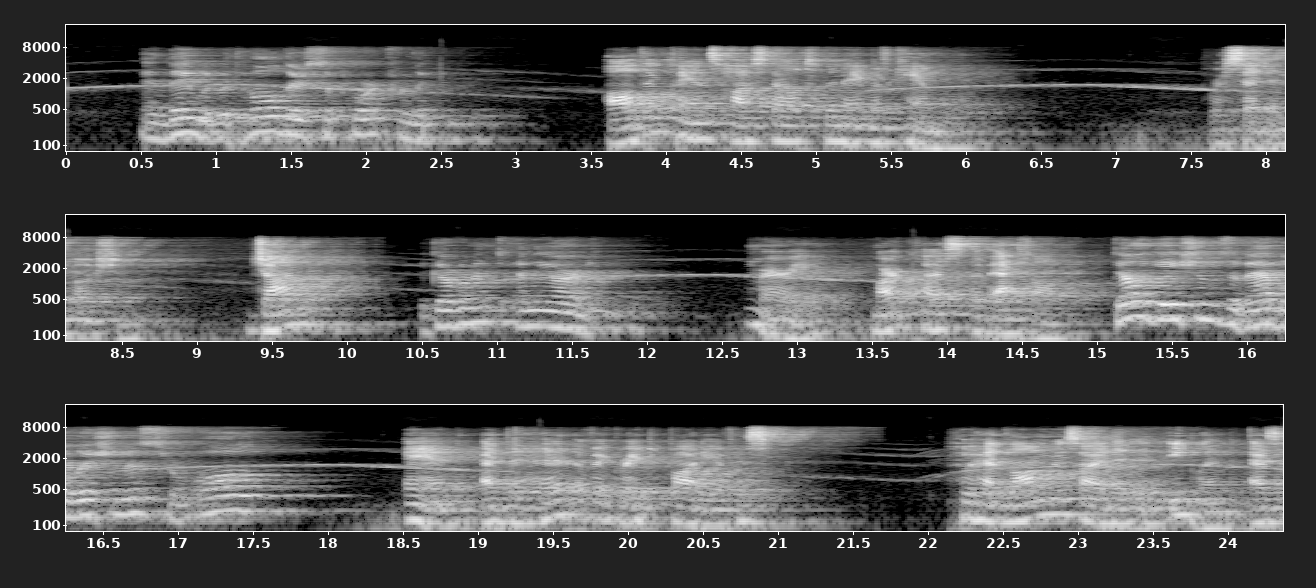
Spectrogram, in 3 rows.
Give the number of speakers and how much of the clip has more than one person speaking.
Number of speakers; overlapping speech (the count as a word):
two, no overlap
